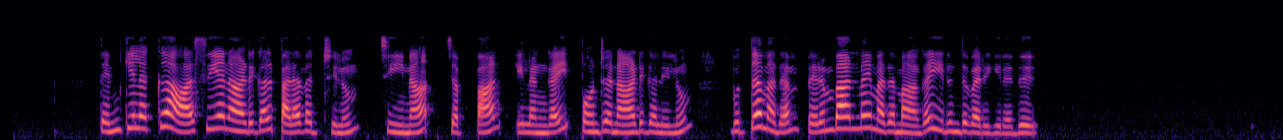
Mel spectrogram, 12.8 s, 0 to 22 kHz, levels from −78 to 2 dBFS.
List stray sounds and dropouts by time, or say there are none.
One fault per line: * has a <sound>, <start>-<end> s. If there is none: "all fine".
all fine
